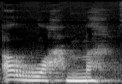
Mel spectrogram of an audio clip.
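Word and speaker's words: الرَّحْمَة: Nah, karena akhir ayat atau akhir kalimat, maka dibaca bukan tan, tapi dibaca seperti huruf ha. Contohnya yang di sebelah adalah ar-rahmati misalkan. Kemudian ketika ada waqaf maka dibaca ar-rahmah.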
